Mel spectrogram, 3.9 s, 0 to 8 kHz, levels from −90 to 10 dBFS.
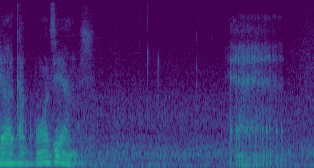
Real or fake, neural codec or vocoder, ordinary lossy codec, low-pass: real; none; none; none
